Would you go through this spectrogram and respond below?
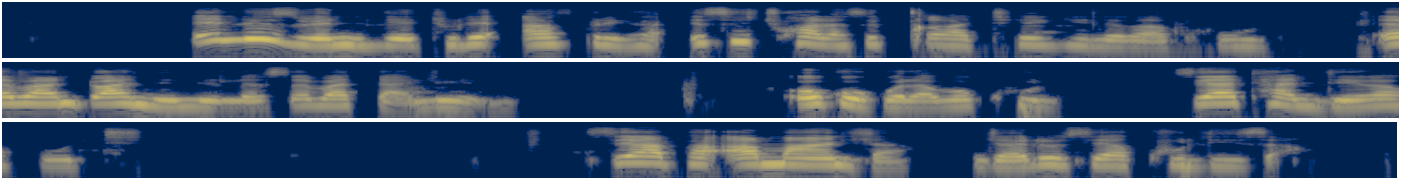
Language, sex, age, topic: North Ndebele, female, 25-35, education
